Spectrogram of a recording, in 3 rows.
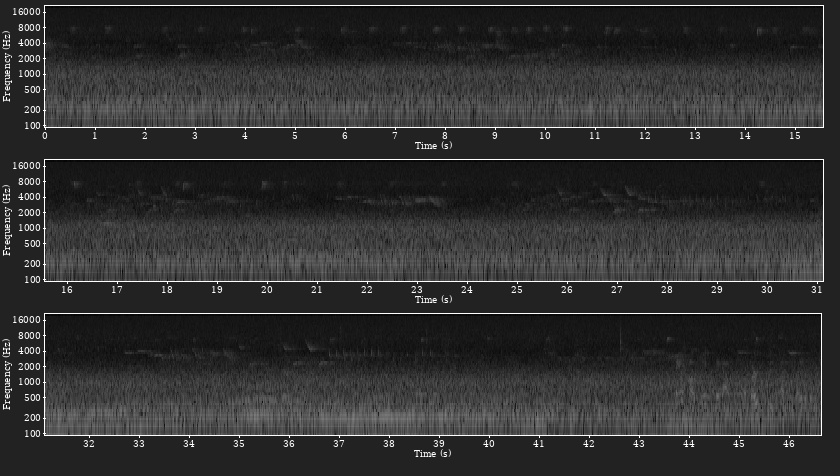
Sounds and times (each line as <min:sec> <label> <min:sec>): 0:29.8 overhead plane 0:46.6
0:30.4 cars 0:40.8
0:30.5 golf carts traveling around the bend 0:46.6
0:41.0 birds 0:46.6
